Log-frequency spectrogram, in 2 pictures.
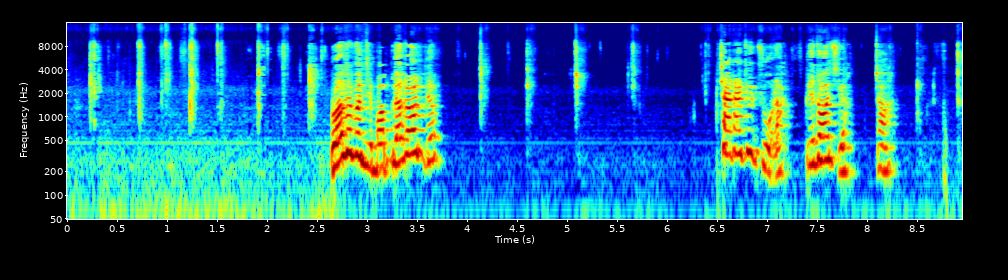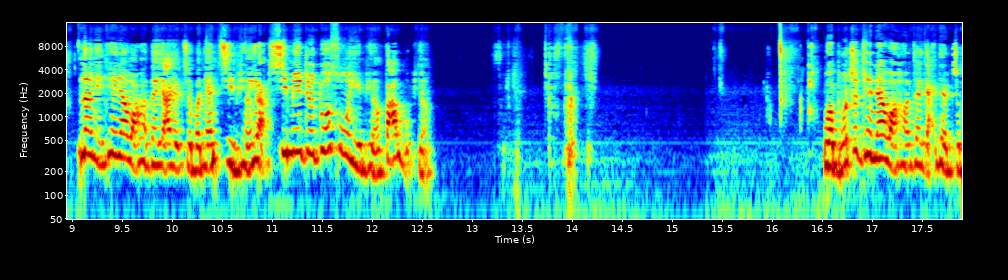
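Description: Food squelches and crackles as hands tear it apart.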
